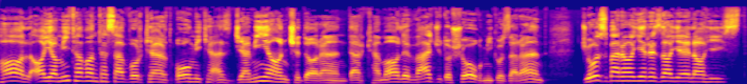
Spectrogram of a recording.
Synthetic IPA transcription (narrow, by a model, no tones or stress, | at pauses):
hɒːlɒ̰ːjɒːmiːt̪ʰævɒːnt̪ʰæsævːo̞ɾcʰæɾd̪ɢowmiːcʰe̞æzd͡ʒæmiːeɒnt͡ʃʰe̞d̪ɒːɾænd̪̚ːæɾcʰæmɒːle̞væd͡ʒd̪o̞ʃowɣmiːɡo̞zæɾænd̪̥ | d͡ʒozbæɾɒːje̞ɾe̞zɒːje̞ːlɒːɦiːst̪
